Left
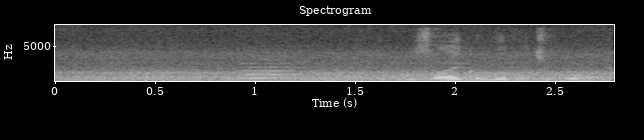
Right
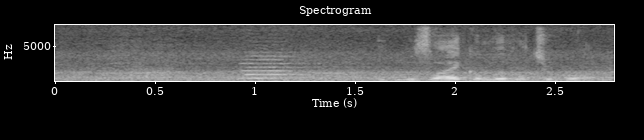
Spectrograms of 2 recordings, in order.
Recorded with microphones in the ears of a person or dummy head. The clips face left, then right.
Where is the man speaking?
35° right (ahead or behind), 0.6 m.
